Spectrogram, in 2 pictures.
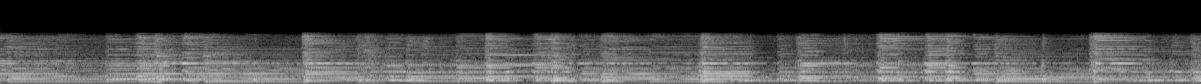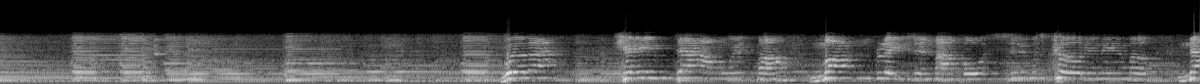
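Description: Acoustic guitar strummed steadily in an instrumental break of a pop-rock song. A voice sings over it for the last several seconds.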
